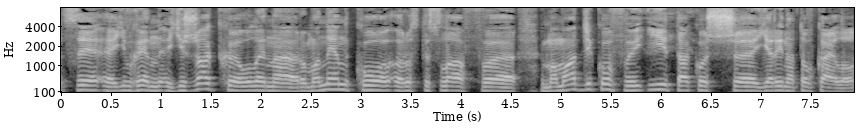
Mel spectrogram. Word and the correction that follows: Мамадлойков: Одне прізвище. Чи правильно, чи неправильно? – Мамадлойков. – Мамадлойков. Перепрошую.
